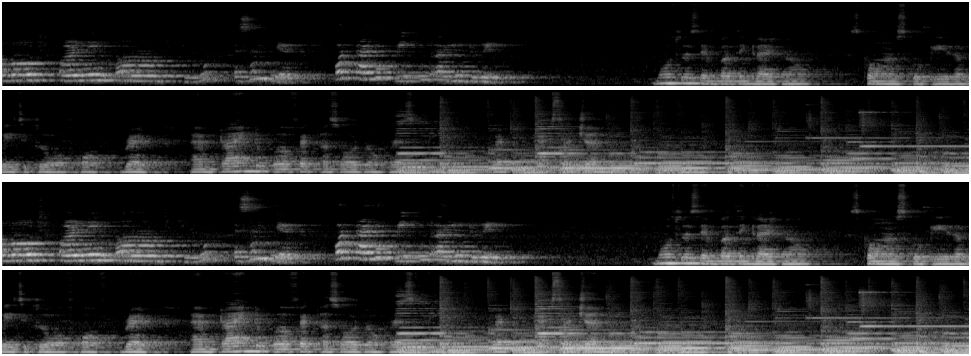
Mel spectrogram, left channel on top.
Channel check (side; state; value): left; quieter; 5.2 dB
